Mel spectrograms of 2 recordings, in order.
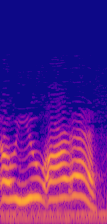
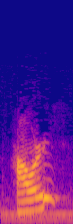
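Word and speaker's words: hours: do you pronounce h o u r s h o u RS oh uh Howers uh you pronounce it ours for of course here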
